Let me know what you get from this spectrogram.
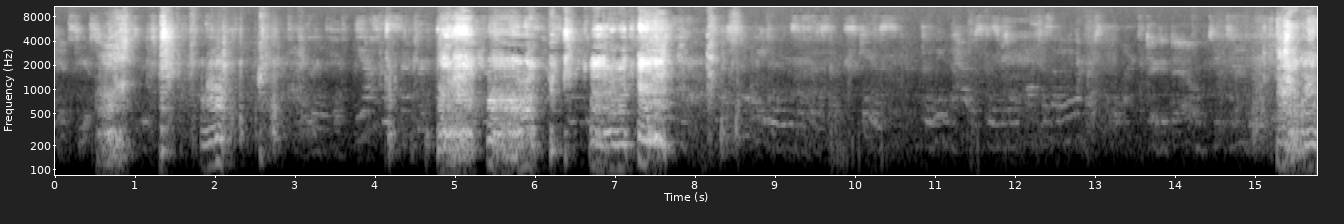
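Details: A corgi/bulldog mix makes varied grumbling, whining and growly noises after a bath, with human speech mixed in.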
